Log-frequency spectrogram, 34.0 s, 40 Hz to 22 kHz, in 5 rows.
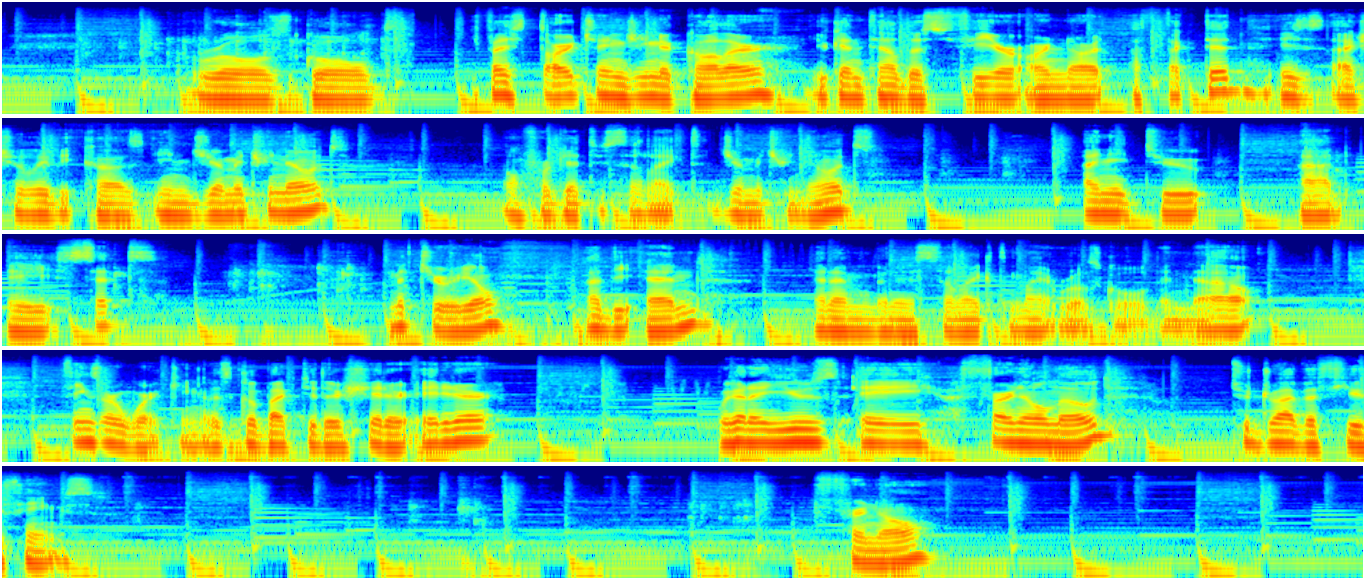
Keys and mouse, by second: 2.5 click, 4.0 click, 7.1-10.1 drag, 12.4 middle click, 13.8 shift+a, 18.0 click, 19.8 click, 21.5-22.5 drag, 29.1 shift+a, 33.4-34.0 drag.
